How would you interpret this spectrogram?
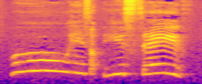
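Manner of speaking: high, loud whoop of relief; cheer, then slow it down; excited whoop. Real, not acted. Cheering that Andy is safe.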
